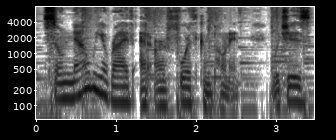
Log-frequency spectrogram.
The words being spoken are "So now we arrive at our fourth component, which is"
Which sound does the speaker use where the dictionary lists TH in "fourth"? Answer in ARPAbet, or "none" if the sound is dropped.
TH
